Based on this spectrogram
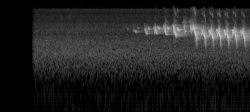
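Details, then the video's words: Common chaffinch in Lakeland, Britain, in springtime, singing a short song that starts quiet and swells into a descending, accelerating series of bright trilled notes, about a dozen repeated phrases ending abruptly. "the song of a Lakeland Chaffinch"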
